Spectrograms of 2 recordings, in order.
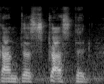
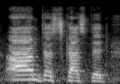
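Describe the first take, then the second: First: Said in the usual way. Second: Slow, drawn-out I'm disgusted; theatrical disgust; mock disgust. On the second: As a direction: lean into hammed-up revulsion. Mock disgust, slow second take.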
